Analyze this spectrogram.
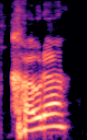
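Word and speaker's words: Koda: His name is Coda, as in Circuit of the Americas, only it's spelled with a K.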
